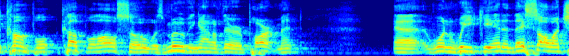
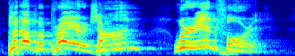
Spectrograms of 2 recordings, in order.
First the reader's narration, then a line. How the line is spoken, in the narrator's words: Terrified, one shouted unto the other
